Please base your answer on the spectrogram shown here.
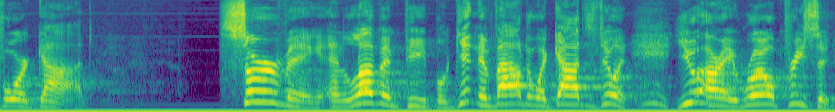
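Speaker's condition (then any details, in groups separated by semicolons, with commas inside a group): No condition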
